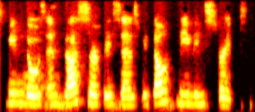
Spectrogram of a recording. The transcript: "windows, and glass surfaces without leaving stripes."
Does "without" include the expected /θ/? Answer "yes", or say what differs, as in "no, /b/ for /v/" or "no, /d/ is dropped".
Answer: no, /t/ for /θ/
